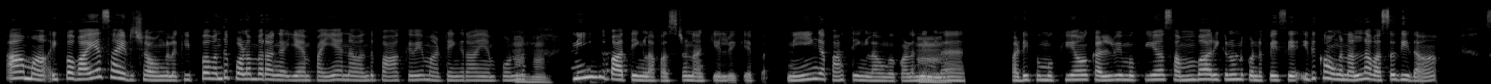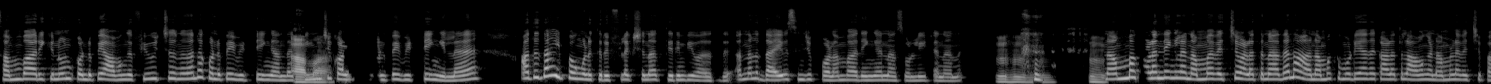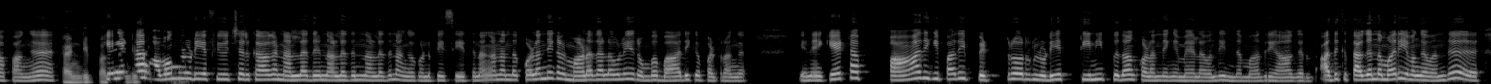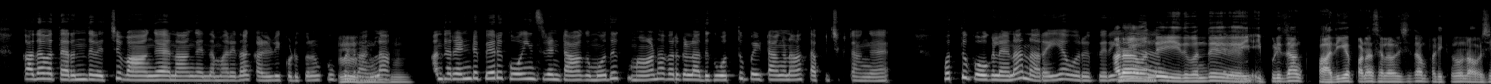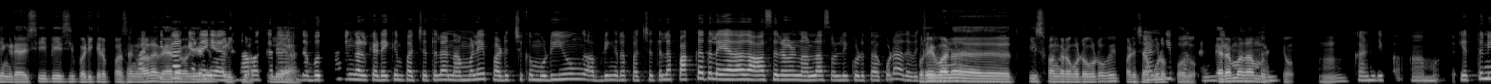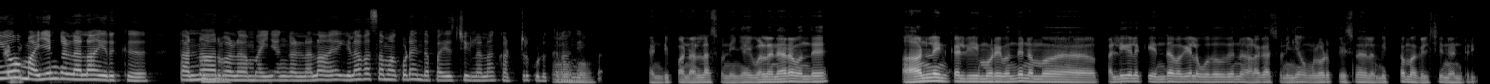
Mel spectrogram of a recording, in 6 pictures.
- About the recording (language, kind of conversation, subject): Tamil, podcast, ஆன்லைன் கல்வி நம் பள்ளி முறைக்கு எவ்வளவு உதவுகிறது?
- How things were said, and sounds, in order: in English: "பியூச்சர்னுதான"; in English: "ரிப்ளெக்ஷனா"; chuckle; other background noise; in English: "பியூச்சர்க்காக"; in English: "கோயின்சிடென்ட்"; unintelligible speech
